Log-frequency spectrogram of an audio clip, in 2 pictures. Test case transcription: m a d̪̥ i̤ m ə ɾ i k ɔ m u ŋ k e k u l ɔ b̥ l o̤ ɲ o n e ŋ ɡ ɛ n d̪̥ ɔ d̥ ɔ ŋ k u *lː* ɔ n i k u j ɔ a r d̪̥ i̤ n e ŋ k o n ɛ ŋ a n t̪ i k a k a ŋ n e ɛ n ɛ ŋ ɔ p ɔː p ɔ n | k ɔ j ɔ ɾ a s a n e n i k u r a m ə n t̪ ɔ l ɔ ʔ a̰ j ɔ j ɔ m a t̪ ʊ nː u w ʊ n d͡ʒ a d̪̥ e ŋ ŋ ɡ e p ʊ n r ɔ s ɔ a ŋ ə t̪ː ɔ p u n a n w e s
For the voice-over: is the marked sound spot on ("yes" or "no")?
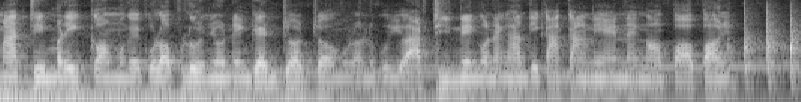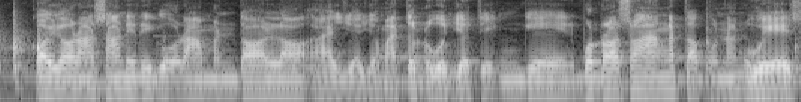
no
